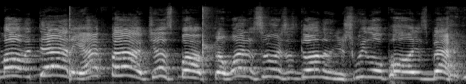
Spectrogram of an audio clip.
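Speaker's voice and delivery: put-on high, loud bouncy child; cheerful triumph. Little girl telling her parents the tantrum is over, gleeful. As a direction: announce it with bright glee.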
